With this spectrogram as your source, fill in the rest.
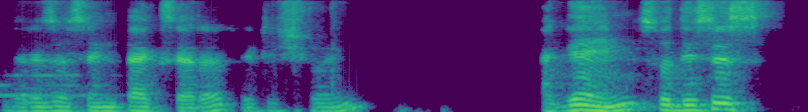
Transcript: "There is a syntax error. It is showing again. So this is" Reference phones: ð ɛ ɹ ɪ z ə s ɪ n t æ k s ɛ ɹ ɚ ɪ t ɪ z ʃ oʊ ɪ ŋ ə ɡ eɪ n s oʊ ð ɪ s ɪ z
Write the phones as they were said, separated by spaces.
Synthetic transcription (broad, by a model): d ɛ ɹ ɪ z ə s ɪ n t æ k s ɛ ɹ ɚ ɪ t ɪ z ʃ oʊ ɪ ŋ ə ɡ eɪ n s oʊ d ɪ s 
